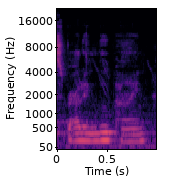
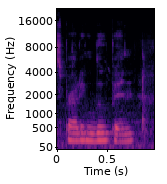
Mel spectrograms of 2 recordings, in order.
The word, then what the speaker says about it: Sprouting Lupine: video from cat and she called her own business sprouting Lupine and I had been calling it sprouting loopin so I was wrong I'm sure Cat knows how to say her own business name so um my apologies if I led you astray by saying it wrong sprouting Lupine cat Nature's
